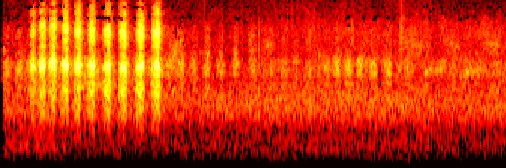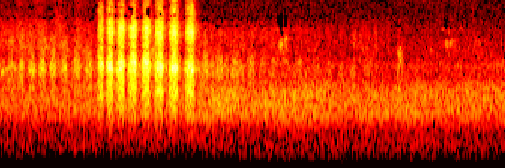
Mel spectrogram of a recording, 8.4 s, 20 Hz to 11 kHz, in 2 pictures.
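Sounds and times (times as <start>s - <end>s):
Eurasian magpie Pica pica chattering: 0.0s - 3.4s, 4.2s - 6.4s.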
